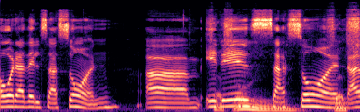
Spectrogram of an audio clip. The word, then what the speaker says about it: Sazón: It is Sazón.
